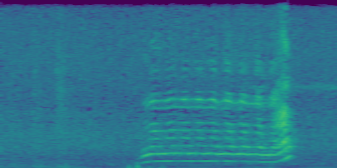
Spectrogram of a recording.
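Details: Alexandrine parakeet mimicking a cat: after a couple of soft knocks comes a single sustained, even, nasal meow lasting about a second and a half, which curls upward at its close over a low hum.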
